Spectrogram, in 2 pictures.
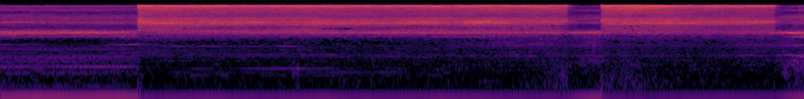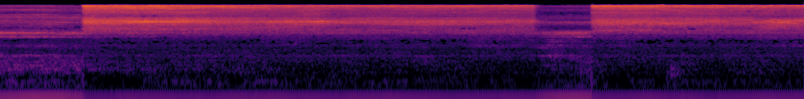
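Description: Compressed air hissing from a refrigerator compressor converted into an airbrush compressor, over the low hum of the running compressor. The hiss swells about a second in and breaks off briefly three times.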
